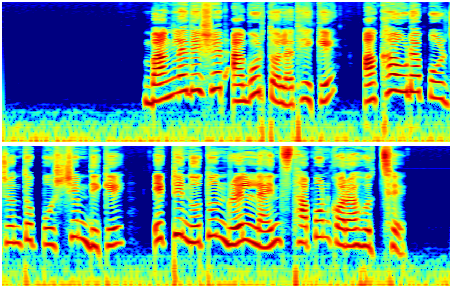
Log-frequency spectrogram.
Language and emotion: Bengali, neutral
